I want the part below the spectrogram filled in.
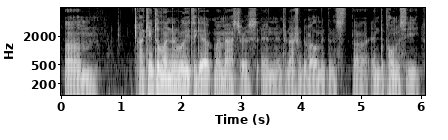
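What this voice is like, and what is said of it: American accent. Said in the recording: “My accent is definitely American,”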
